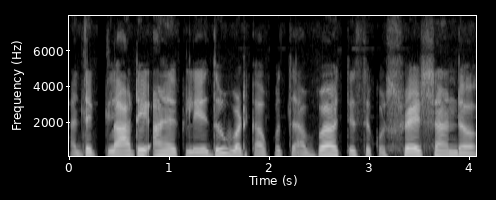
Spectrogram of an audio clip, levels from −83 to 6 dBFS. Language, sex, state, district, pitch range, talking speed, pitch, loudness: Telugu, female, Andhra Pradesh, Annamaya, 175-195 Hz, 175 wpm, 185 Hz, -21 LUFS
